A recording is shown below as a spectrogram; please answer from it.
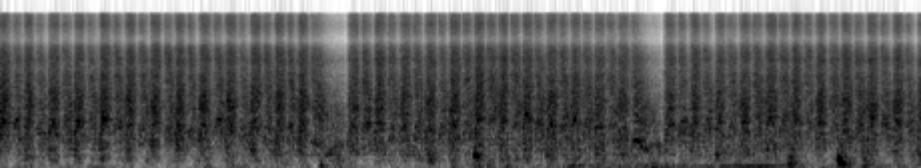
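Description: A long-handled stiff-bristle brush repeatedly scrubs a large, wet, foamy woven rug lying on a marble floor. Steady, rhythmic strokes come about four times a second, producing a bright, bristly rasping hiss. The scrubbing has brief breaks just after three seconds and again after six and a half seconds.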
